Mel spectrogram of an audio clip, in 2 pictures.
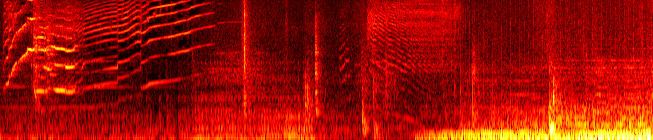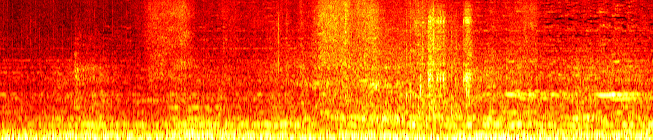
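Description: Suspense music from a horror film score: eerie sliding tones at first, a few sharp knocks, then a low drone that swells up from about four seconds in and stays loud.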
